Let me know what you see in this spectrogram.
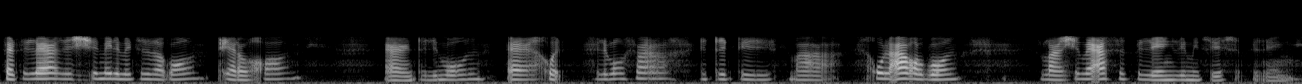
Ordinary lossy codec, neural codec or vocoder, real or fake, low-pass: none; autoencoder, 22.05 kHz, a latent of 192 numbers a frame, VITS, trained on many speakers; fake; 3.6 kHz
